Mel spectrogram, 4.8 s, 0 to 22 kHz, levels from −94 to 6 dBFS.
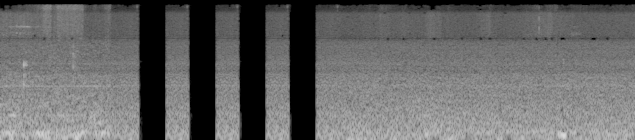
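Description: The playback most likely stalled and kept retrying between 1.03 and 2.54 s, replaying its last buffered fragment each time before running dry. The result is stutter with silent gaps: the same 167 ms burst of speech comes back four times at a steady 376 ms pace, each repeat followed by about 209 ms of dead digital silence. The speech that should have filled this stretch never arrives.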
